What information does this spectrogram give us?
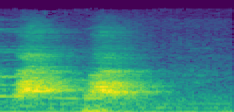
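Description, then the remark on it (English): Two quick barks from the household's dogs in succession, fairly faint, with a short quiet tail afterward and no talking. “Sorry if you can hear my dogs.”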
